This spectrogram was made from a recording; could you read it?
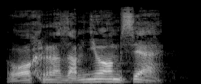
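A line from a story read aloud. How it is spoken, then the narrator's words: Loud bark. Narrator (Russian): гаркнул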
